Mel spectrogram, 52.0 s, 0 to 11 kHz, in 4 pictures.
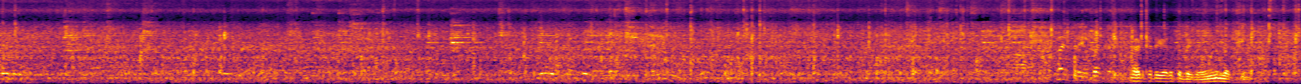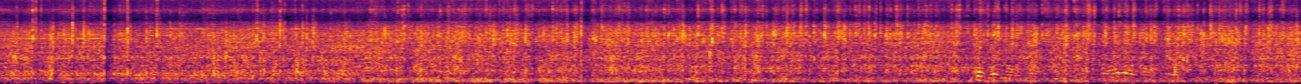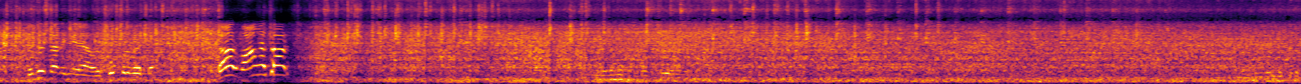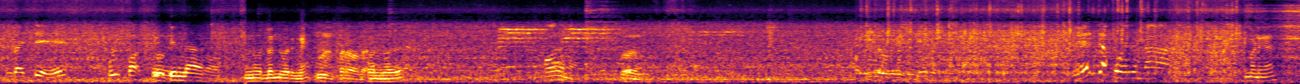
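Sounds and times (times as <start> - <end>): popcorn machine crackling: 0.0 - 52.0.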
